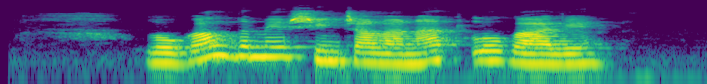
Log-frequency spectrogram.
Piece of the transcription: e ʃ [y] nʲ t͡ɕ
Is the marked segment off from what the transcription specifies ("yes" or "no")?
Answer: yes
